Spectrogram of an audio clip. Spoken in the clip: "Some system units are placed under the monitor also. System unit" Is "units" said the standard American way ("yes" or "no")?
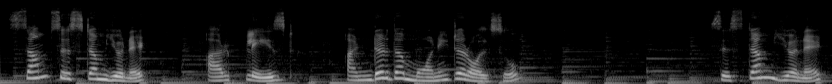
no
